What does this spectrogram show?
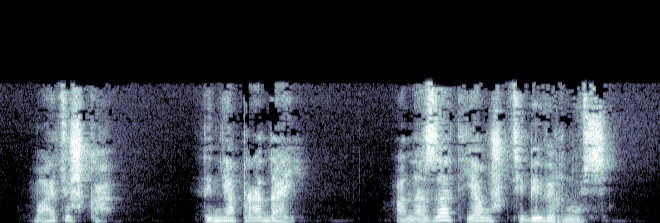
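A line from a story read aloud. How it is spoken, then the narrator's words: Whispering in ear. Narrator (Russian): мальчик с пальчик … стал нашептывать ему на ухо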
